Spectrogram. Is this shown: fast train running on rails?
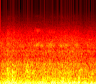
yes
